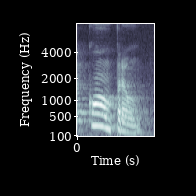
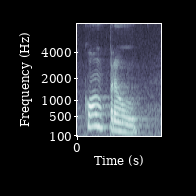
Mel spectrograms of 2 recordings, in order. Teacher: se nós observarmos a terminação, esse M tem um som muito de U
